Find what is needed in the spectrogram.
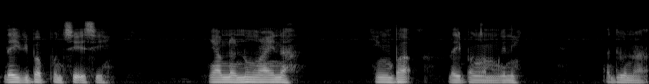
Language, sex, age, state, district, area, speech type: Manipuri, male, 30-45, Manipur, Chandel, rural, spontaneous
